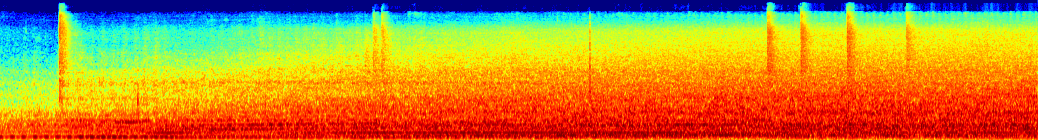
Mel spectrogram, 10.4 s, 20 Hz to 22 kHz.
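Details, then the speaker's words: Vintage GE F11W16 box fan on high; rotor not perfectly round, motor runs hot at about 160°F and draws about 2 A on low. Steady hum and whoosh with a wobbling throb about three per second: wobble and vibration, blades need balancing. "one does wobble quite a bit on high there"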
